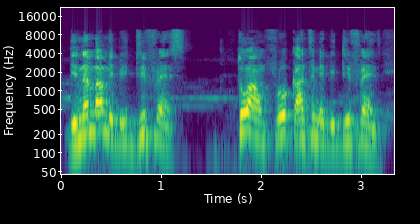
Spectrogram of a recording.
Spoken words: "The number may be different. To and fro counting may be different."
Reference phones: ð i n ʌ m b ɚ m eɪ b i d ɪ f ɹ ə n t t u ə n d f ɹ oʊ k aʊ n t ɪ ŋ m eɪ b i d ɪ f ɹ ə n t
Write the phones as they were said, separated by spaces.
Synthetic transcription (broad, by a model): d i n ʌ m b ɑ m eɪ b i d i f ɹ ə n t t u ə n f ɹ oʊ k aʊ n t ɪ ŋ m eɪ b i d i f ɹ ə n t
